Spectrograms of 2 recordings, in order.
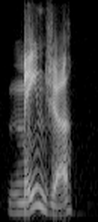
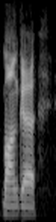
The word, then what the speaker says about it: manga: Uh, we later found out, or I later found out it's pronounced manga and it's not the art of Japanese comic collecting.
